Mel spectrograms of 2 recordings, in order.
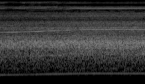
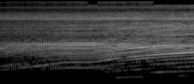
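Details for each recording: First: Nail-drill (manicure file) handpiece motor running after disassembly, before cleaning and lubrication: steady high hiss with one clean, even tone near 500 Hz, quiet and even, despite a strange noise reported after the handpiece was dropped. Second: Manicure nail drill (rotary tool) whose handpiece was dropped: high motor whine rising with speed, overlaid with a harsh raspy hiss from the handpiece; foreign noise appeared after the fall, handpiece to be disassembled for the cause.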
